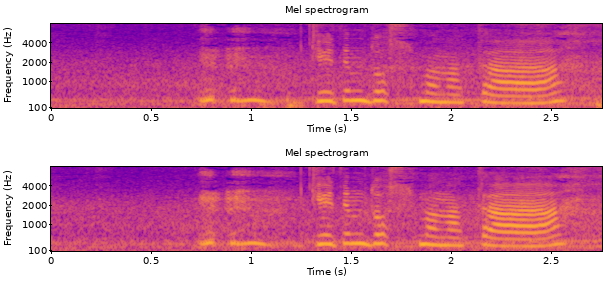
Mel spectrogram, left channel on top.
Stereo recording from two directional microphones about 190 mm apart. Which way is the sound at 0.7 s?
10° left (ahead or behind).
